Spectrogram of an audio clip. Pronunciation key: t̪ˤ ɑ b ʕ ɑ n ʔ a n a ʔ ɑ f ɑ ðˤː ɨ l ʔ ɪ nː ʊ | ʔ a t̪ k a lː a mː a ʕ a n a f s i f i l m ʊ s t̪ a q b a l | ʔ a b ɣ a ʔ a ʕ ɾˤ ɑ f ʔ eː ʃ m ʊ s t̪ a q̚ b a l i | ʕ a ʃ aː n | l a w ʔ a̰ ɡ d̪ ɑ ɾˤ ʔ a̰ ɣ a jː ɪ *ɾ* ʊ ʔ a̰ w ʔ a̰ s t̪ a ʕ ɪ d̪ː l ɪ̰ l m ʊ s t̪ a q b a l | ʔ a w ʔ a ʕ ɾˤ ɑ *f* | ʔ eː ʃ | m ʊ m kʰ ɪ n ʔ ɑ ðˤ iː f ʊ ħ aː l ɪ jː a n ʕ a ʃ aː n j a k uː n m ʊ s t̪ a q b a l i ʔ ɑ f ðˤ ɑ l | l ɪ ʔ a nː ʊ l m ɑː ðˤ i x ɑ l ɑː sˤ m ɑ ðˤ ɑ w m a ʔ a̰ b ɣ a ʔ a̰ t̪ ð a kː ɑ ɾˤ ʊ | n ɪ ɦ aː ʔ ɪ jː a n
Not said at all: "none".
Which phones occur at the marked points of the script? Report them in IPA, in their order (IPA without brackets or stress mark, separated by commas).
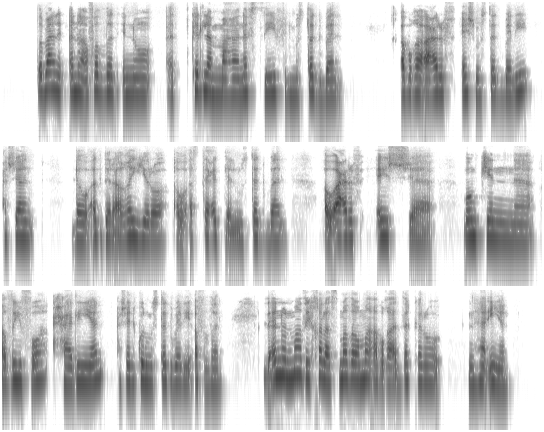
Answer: ɾ, f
